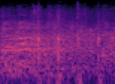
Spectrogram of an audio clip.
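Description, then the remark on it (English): A crowd claps steadily in a dense, even wash of applause, with sharper individual claps popping out now and then; it's fairly loud and holds at one level throughout. “Some applause would work there.”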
